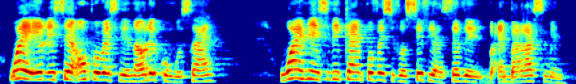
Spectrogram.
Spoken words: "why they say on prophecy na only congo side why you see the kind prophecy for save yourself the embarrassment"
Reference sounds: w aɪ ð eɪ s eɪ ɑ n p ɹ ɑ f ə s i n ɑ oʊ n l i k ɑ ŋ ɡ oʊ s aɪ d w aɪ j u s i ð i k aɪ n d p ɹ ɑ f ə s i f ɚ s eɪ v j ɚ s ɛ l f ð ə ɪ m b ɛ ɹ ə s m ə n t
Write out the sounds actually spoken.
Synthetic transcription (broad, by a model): w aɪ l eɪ s eɪ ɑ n p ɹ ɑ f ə s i n ɑ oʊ l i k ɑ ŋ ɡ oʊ s aɪ w aɪ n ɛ s i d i k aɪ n p ɹ ɑ f ə s i f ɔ s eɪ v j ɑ s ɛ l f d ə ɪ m b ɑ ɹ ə s m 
